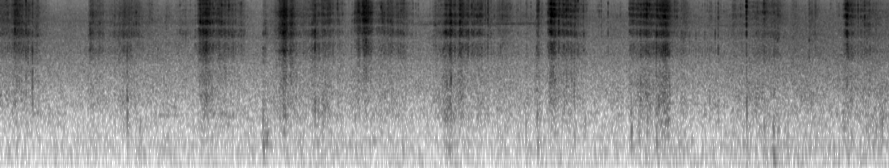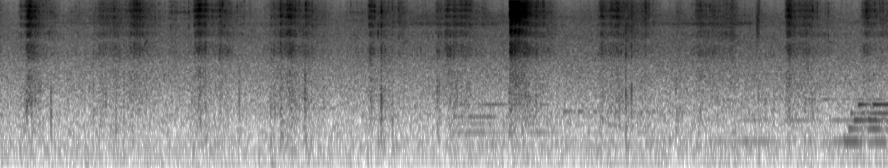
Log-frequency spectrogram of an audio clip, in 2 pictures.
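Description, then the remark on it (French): In a deciduous forest in summer, a steady outdoor wash of stream water trickling below mixes with leaves rustling in a light breeze, full, with frequent soft crackles and gusts and no one speaking. “Odeur de terre humide, brise du vent qui se marie au clapotis, plutôt au ruissellement de l'eau en contrebas de l'ombre.”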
